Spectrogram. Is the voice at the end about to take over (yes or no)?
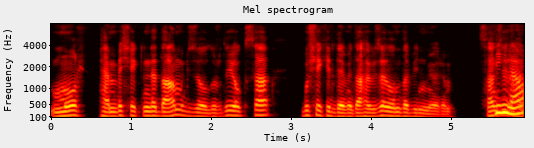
yes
